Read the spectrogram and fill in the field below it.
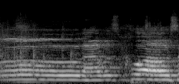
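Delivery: ordinary talk, nothing marked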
